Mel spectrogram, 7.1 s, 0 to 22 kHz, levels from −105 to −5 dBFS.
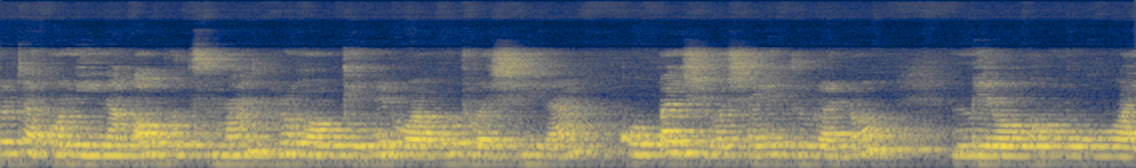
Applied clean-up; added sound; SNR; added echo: none; none; none; reverberation time 1.2 s.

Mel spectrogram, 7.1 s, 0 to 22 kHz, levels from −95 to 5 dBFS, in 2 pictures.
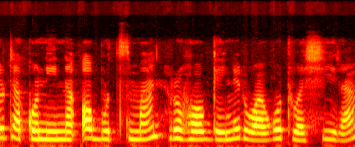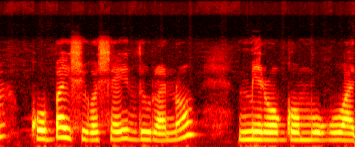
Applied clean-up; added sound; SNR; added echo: none; none; none; none.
